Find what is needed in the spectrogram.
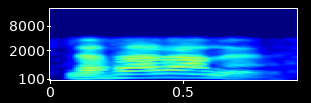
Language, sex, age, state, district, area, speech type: Maithili, male, 45-60, Bihar, Samastipur, urban, conversation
